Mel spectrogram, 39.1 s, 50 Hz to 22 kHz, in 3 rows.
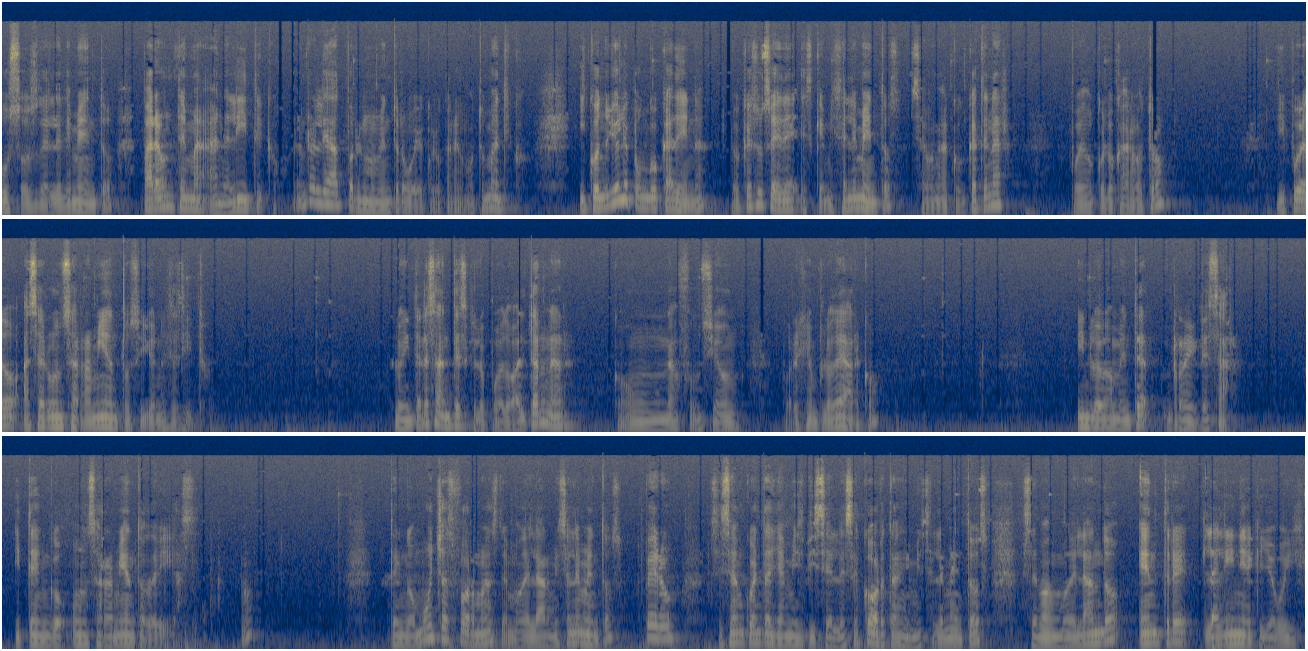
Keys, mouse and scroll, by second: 3.6 click, 6.6 click, 8.4 click, 9.6 click, 11.1 click, 12.7 click, 13.9 click, 14.9 click, 16.2 click, 18.5 click, 20.1 click, 22.3 click, 24.0 click, 25.2 click, 29.5 click, 30.1-30.7 scroll down 4, 31.2 shift+middle click, 32.1-32.4 scroll up 2, 32.5 shift+middle click, 33.2 middle click, 35.7 click, 36.6 click, 37.5 click.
